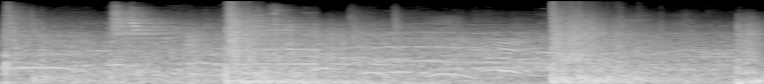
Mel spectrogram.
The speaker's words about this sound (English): They're setting off fireworks inside of it now.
